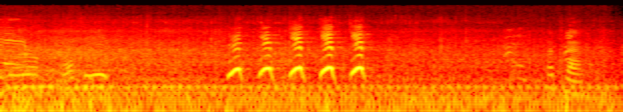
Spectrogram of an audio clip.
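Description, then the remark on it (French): A large truck engine rumbles low and steady throughout as it passes on a road with other cars, while a man calls out five short, rising cries in quick succession over the drone. “on croise des voitures et un gros camion.”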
